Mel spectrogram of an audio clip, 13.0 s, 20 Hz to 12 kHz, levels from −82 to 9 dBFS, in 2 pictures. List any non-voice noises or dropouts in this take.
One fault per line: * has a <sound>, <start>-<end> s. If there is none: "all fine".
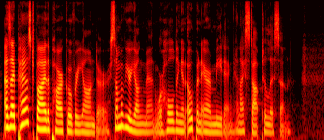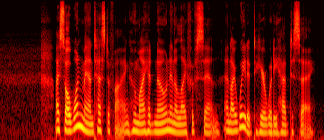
all fine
